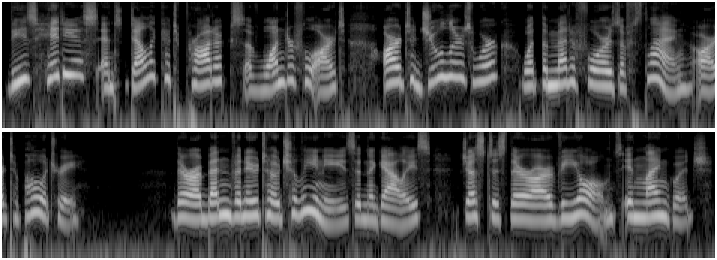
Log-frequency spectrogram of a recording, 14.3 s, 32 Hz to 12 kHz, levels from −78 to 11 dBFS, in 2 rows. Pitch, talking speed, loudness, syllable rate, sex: 235 Hz, 145 wpm, -20 LUFS, 5.0 syllables/s, female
